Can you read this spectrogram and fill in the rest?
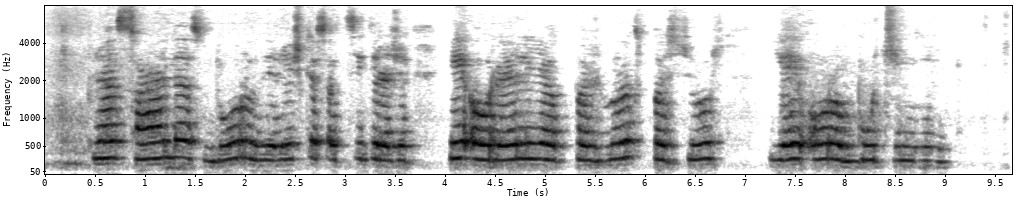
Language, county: Lithuanian, Panevėžys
